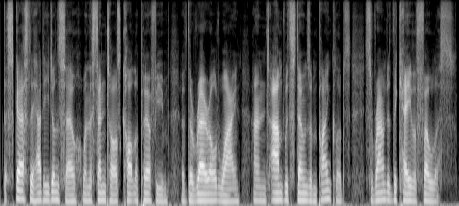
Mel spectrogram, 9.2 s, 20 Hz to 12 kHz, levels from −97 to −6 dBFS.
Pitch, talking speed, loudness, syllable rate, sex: 115 Hz, 190 wpm, -21 LUFS, 4.8 syllables/s, male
